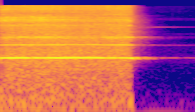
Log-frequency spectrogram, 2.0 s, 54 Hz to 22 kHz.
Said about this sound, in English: Nice 2-inch whistle, all brass. I'll blow it here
